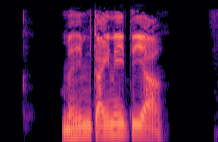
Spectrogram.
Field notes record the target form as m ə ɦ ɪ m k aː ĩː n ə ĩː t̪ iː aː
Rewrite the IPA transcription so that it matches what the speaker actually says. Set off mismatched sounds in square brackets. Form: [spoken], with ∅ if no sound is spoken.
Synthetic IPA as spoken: m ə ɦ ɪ m k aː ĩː n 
